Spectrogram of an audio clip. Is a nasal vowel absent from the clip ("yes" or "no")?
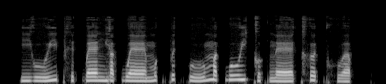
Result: yes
